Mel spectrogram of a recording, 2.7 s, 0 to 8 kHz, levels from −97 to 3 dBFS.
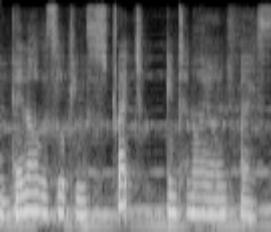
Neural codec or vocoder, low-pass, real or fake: codec, 44.1 kHz, 2.6 kbps, SNAC; 7.2 kHz; fake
